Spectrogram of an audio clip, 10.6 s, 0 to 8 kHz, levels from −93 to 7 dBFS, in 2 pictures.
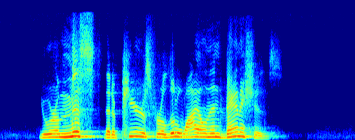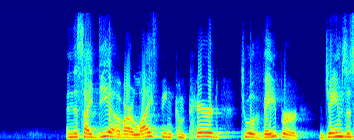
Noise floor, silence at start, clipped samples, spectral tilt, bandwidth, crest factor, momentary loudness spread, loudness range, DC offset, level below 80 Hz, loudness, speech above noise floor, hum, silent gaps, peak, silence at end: -76 dBFS; 0.6 s; under 0.1%; -8.5 dB/octave; 7 kHz; 12 dB; 12 LU; 7 LU; under 0.1%; -60 dBFS; -18 LUFS; 59 dB; none; none; -6 dBFS; 0 s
